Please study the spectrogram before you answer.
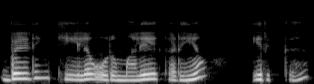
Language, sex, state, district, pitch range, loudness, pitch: Tamil, female, Tamil Nadu, Nilgiris, 215-255 Hz, -16 LUFS, 230 Hz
